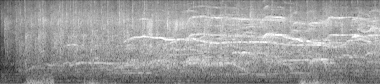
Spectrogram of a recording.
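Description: An audience at a whole-school project event gives itself sustained applause mixed with cheering and high-pitched whoops, the clapping dense and steady throughout, swelling slightly louder midway and holding for several seconds.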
